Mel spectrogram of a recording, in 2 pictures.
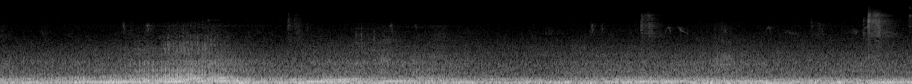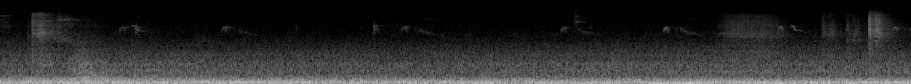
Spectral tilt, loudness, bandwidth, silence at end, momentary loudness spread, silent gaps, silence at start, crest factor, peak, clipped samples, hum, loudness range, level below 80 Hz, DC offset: -7.5 dB/octave; -24 LUFS; 13 kHz; 0 s; 7 LU; none; 0 s; 16 dB; -6 dBFS; under 0.1%; none; 5 LU; -28 dBFS; under 0.1%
